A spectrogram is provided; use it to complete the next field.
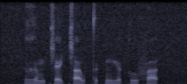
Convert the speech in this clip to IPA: ɣə˨˩mcɛ˧ca˨˩˦w t̪ə˦˥k̚ŋi˧ə̯ku˧fa˨˩t̚

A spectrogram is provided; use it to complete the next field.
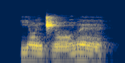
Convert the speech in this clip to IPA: jɔ̃d͡ʒɑ̃βɛ̃

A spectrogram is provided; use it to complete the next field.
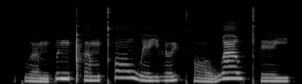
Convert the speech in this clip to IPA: kʷœː˨˩mpɪ˥ŋ pʰɐ˨˧mkʰɔː˥ we˨jlɵ˨˥ɥpʰɔː˨˩ waː˥wt̪ʰe˨j

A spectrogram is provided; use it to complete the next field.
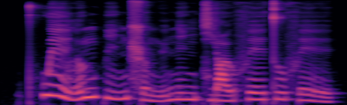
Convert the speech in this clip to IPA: pʰwe˥˩ɪ̯lʊ˥ŋpi˧˥ŋ ʂʊ˨˩ŋy˥ni˥ŋt͡ɕjɑ˧˥ʊ̯ fe˥ɪ̯t̪u˥˧ fe˥˩ɪ̯

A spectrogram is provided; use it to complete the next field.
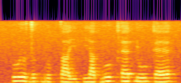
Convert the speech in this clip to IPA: ʋɯː˥˨dɯː˧k̚ bu˧˩p̚t̪a˧˩j | ja˧˩t̚buː˧˥ kʰɛː˧˥t̚juː˧ kɛː˧˥

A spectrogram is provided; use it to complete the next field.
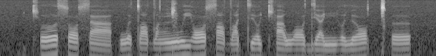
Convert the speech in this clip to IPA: cʰɤsɔsa | wətudˤə˞ŋ͡ǀu jɔsɛdˤɤ tʲɔcʰa wɔdʲa ɲɤlʲɔǀʰə

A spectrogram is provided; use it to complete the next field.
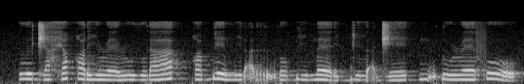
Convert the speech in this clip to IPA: lɯd͡ʒahe qʷɯɾi ɹɛɹuðuɾa | qʷɯɡ͡be miɾa̰ rṵ ɾoɓimɛ ɾiɡ͡biða̰d͡ʒe | mṵɗuɹɛ fo

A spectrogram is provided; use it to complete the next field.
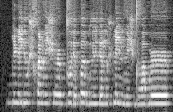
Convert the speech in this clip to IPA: biɳiɾʲuʒ xʌɳðiʃɦə˞bdʊ ɾʲʌpəb lʲulʲɾʌnuʃɳin ðiʒdʱʌbə˞

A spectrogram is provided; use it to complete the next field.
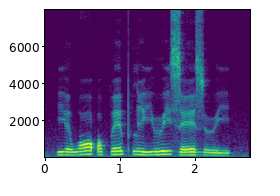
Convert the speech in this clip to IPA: jɪwɔʔɔ pepʰli jʉj zezʉj

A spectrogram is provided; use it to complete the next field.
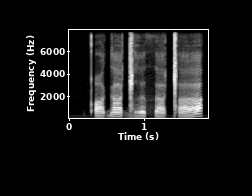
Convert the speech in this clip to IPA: qʼa˩ɡa˥˩ ɡ͡ǁɜ˩θa˩ ǁa˩˥

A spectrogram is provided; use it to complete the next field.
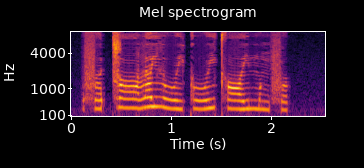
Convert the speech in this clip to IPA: fɵ˨˥t̚sɔː˧ lɐ˥jluː˨jkuː˨˥jt̪ʰɔː˨˧j mʊ˨ŋ fʊ˨˥k̚

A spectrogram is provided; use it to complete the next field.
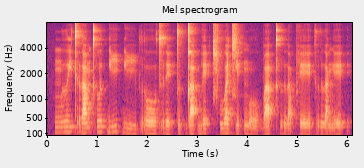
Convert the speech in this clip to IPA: mɯː˥˩jtra˥˩m kʰlɯ˥˩k̚jiː˥˩k̚jiː˧proː˧ tre˦˥ʔtɯ˦˥k̚da˦˥ʔbe˥˩ʔ t͡ɕʰu˥˩a̯t͡ɕe˦˥k̚ŋoː˨˩ ba˦˥ʔ kʰrɯ˨˩a̯pʰeː˧krɯ˧a̯ŋe˦˥ʔ

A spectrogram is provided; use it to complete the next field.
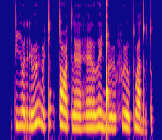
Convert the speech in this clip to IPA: tiːə̯røɦøt | tˤøːtlɛː ɦɛːə̯ðeŋ͡ǃøː føə̯ tʷado̤t

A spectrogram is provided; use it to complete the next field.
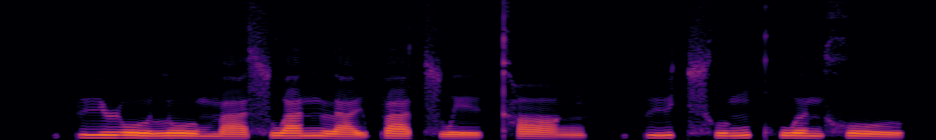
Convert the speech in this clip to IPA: py˥ɻo˥˧ʊ̯ lo˥˩ʊ̯mä˨˩ swa˥nla˨˩ɪ̯pä˥˩ t͡swe˨˩ɪ̯kʰɑ˥˩ŋ | py˧˥t͡sʰʊ˧˥ŋ kʰwə˥˧nxo˥˩ʊ̯

